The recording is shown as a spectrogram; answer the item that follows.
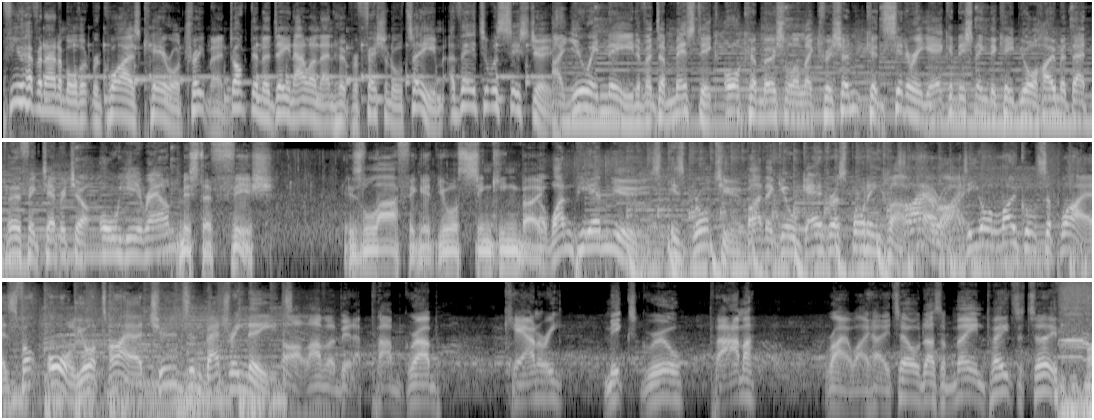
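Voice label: English Australian, general; GoLocalise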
